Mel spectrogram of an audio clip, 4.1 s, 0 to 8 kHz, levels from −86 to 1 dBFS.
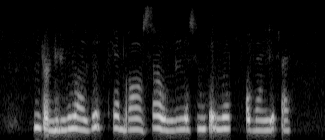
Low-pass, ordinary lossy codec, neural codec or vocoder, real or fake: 7.2 kHz; Opus, 24 kbps; codec, 24 kHz, 1 kbps, SNAC; fake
